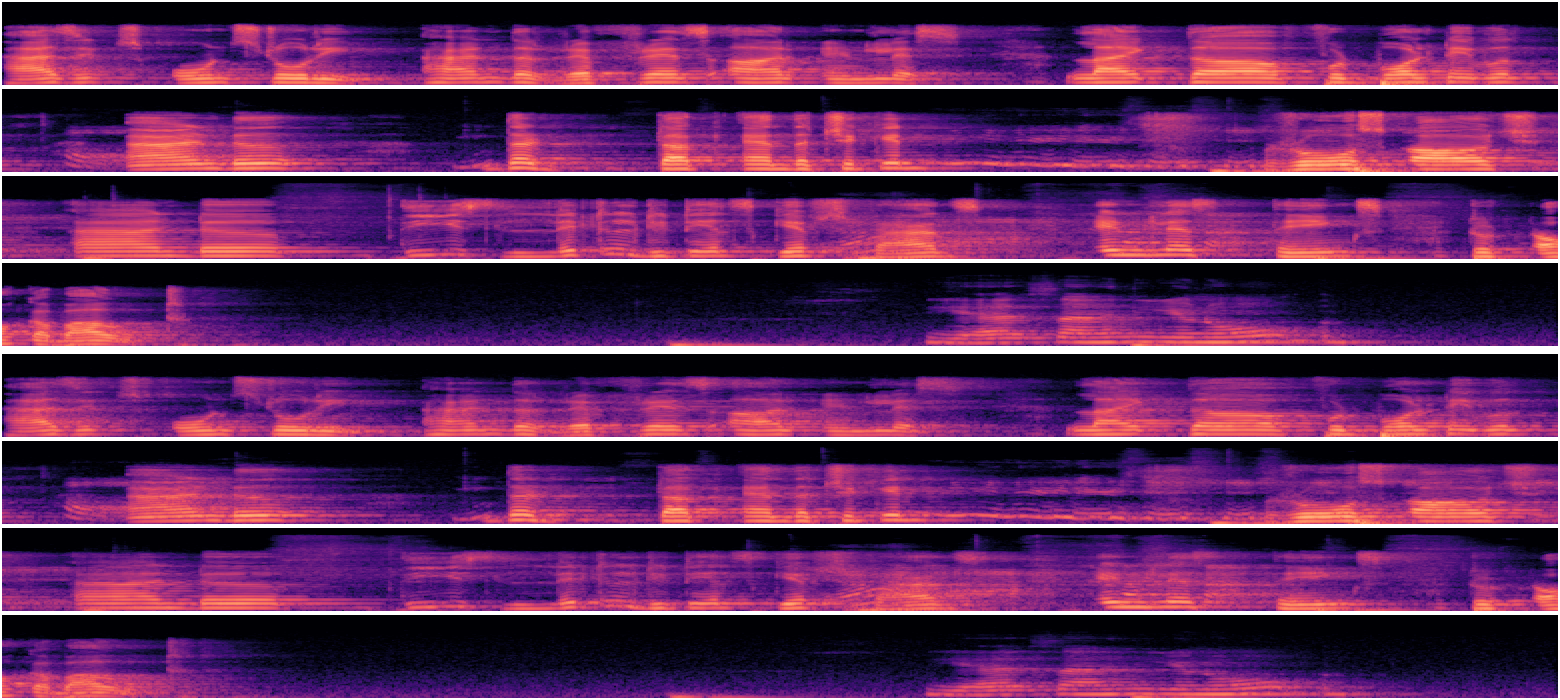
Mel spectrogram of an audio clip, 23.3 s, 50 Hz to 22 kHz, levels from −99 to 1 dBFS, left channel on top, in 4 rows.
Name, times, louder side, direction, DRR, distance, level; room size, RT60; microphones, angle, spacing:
voice 1, 0.0-3.6 4.0-5.7 6.3-7.0 7.6-7.9 8.3-9.3 10.1-10.3 10.6-11.6 11.9-12.8 13.2-15.3 15.8-18.0, left 3 dB, 40° left, 0.7 m, -24 dB
sound 1, 6.1-6.8 7.5-8.2 9.0-12.2 12.6-13.3 14.4-17.1, right 1 dB, 20° right, 1.2 m, -41 dB
voice 2, 21.0-22.6, left 2 dB, 70° left, 1.0 m, -34 dB
20.5 x 15.5 x 3.7 m
head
